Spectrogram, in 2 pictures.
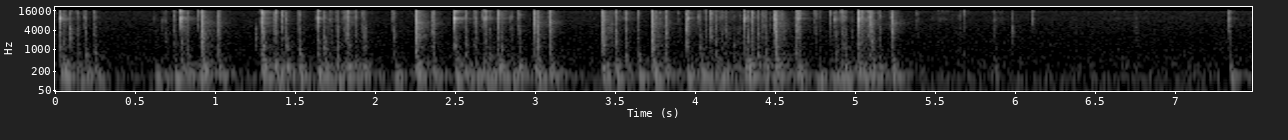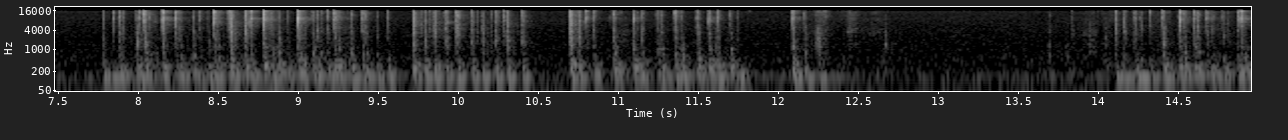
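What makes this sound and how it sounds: Long nails tap fast on the low-profile plastic keys of a grey laptop keyboard, mostly with both hands. Dense bursts of quick, dry clicks with a low thud under each keystroke come in runs, broken by short quiet pauses between them.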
